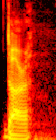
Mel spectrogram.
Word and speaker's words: Dara: D-A-R-A. – Dara. – Dara? – Yeah. – Dara. So like it's Sarah, Dara. Yeah.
